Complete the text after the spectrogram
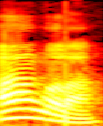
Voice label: "angola", id; gcompris-data; geography

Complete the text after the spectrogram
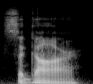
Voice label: "cigar", en US; gcompris

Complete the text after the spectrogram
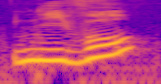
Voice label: "level", fr; gcompris

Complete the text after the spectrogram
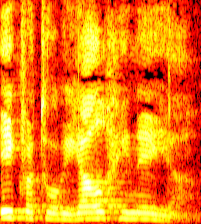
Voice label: equatorial guinea, nl; gcompris-data; geography

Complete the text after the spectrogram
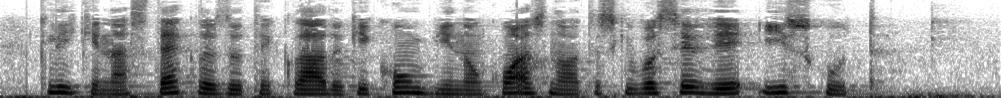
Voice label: play piano, pt_BR voices; gcompris

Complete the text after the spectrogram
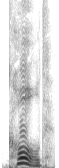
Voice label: "cold", en GB; gcompris

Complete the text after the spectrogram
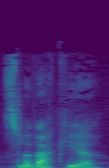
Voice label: "slovakia", en GB; gcompris

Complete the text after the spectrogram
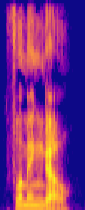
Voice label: "flamingo", en US; gcompris

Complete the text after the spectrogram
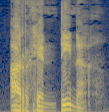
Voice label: "argentina", en; gcompris-data; geography

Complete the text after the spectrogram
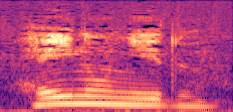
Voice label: "united kingdom", pt BR; gcompris; geography

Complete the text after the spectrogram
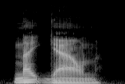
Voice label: "nightgown", en US; gcompris

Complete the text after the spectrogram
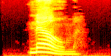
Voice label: "gnome", en US; gcompris

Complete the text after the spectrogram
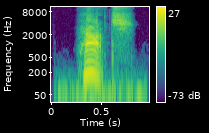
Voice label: "hatch", en GB; gcompris

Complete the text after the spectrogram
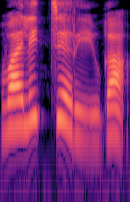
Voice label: "throw", ml; gcompris

